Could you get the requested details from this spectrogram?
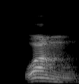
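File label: "wang", Malay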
